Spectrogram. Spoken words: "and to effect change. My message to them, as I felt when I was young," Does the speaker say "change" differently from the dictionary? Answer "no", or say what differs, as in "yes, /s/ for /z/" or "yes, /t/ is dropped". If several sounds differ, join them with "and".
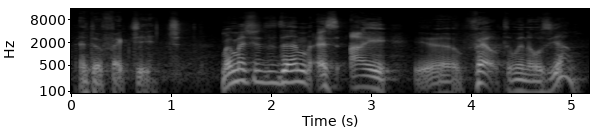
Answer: yes, /n/ is dropped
